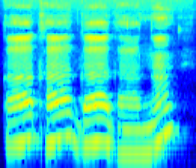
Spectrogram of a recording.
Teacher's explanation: उच्चारण स्थानका आधारमा पहिला कण्ठ्य वर्ण कुन कुन हुने हेरौँ। कोमल तालु र जिब्राको पछिल्लो भागको सहयोगबाट कण्ठ वा घाँटीबाट उच्चारण हुने वर्णहरू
